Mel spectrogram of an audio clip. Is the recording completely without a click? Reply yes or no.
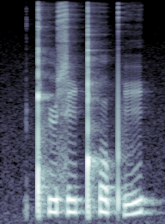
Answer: no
